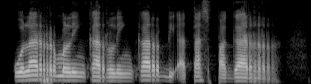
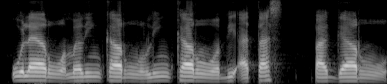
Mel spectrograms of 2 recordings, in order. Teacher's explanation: takrir itu artinya bergetar tapi tidak terlampau berlebihan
